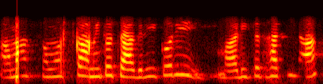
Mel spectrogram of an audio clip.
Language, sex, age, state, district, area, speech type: Bengali, female, 18-30, West Bengal, Paschim Medinipur, rural, conversation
